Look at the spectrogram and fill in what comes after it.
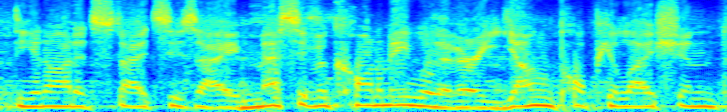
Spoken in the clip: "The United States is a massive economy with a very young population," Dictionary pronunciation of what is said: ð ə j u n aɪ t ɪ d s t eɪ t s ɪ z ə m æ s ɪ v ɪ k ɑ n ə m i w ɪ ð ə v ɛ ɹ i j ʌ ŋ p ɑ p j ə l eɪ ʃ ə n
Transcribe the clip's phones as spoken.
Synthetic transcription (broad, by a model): ð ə j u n aɪ t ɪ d s t eɪ t s ɪ z ə m æ s ɪ v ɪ k ɑ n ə m i w ɪ ð ə v ɛ ɹ i j ʌ ŋ p ɑ p j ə l eɪ ʃ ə n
